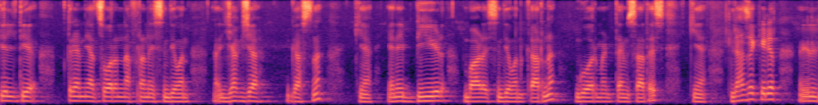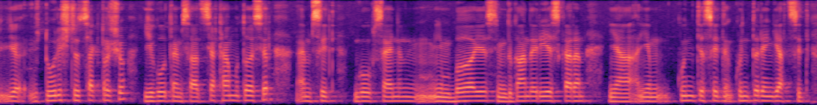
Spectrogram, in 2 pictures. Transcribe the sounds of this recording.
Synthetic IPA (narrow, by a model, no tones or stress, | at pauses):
t̪ilʲt̪it̪ɾʲenjãt͡soːɾɐnːɐfʰɾɐnɐsind̪ʲiʋɐnjɐɡd͡ʒaɡɐsnɨ | kijãjɐnebiːɽbaːɽɐsʲind̪ʲiʋɐnkɐɾnɨɡoːʋɐɾmeɳʈ̚t̪ɐjmsaːt̪ɐ̰sʲkijãlʲaːzɐkiɾɐt̪ʰjʈuːɾisʈsekʈɐɾʃʰujiɡoːt̪ɐmsaːt̪sʲɐʈʰaːmut̪əːsiɾɐ̰msɨt̪ʲɡoːpsɐːninjimbəːjesʲimd̪ukaːnd̪ɐɾijesʲkɐɾɐn | jãjimkunʲt̪ʲisɨt̪ʲkunʲt̪uɾeŋɡʲjɐt̪ʰsɨt̪ʲ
